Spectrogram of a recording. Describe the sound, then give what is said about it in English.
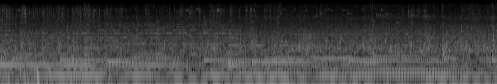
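Horse hooves clip-clop steadily as they pull a wagon along a road heading out of town. The rhythm is even and fairly quiet, set against sustained droning tones that continue underneath. “All right, so y'all get back into the wagon and head east out of Erlin.”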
